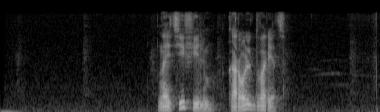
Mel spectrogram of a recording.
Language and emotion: Russian, neutral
